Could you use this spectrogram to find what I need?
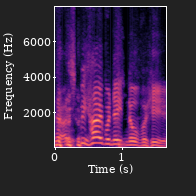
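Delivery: put-on Jersey accent, rattled off quickly. Imitating the bear from the show: Joe Pesci-like Jersey accent. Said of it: "it sounded like Joe Pesci".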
